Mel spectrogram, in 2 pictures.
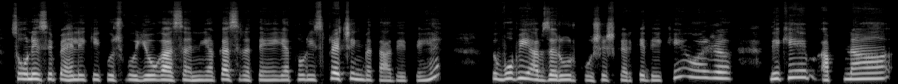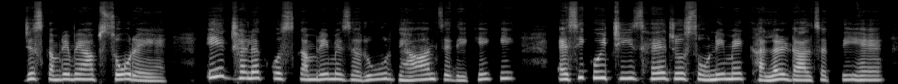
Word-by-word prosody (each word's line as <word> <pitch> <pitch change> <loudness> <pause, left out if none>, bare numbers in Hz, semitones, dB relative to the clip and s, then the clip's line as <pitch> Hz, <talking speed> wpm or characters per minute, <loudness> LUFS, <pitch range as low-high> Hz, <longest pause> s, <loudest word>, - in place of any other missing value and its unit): सोने 250 -1 +5
से 245 +3 -1
पहले 220 -2 +1
के 225 +2 -5
कुछ 215 -1 -4
वो 215 - -1
योगासन 205 -1 +3
या 200 0 -1
कसरतें 205 -2 0
या 205 0 -1
थोड़ी 220 -1 -1
स्ट्रेचिंग 255 +1 +2
बता 195 -3 -4
देते 180 +1 -9
हैं। 250 - -1 0.5
तो 255 - -1
वो 265 +4 +3
भी 280 0 +4
आप 225 -4 +3
ज़रूर 215 +1 +2
कोशिश 200 +1 -3
करके 195 +2 -5
देखें 195 - -6
और, 305 -5 0 0.4
देखिए 315 +5 +1 0.2
अपना, 250 +6 +2 0.4
जिस 255 0 +1
कमरे 230 +1 +1
में 240 - +1
आप 230 0 +2
सो 230 +1 +2
रहे 180 -6 0
हैं, 165 -2 -6 0.4
एक 345 0 +2
झलक 290 0 +2
उस 255 -2 0
कमरे 225 0 +1
में 245 0 +1
ज़रूर 215 +4 -2
ध्यान 215 +6 +2
से 220 - -2
देखें 195 +6 -4
कि 280 +2 -5 0.5
ऐसी 240 +6 +3
कोई 300 -1 +5
चीज़ 275 -2 0
है 265 +1 +4
जो 265 +1 +1
सोने 230 0 +2
में 255 +1 +3
खलल 210 +4 +3
डाल 200 -2 +3
सकती 215 +2 -4
है? 200 0 -1
225 Hz, 180 wpm, -22 LUFS, 205-260 Hz, 0.5 s, सोने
